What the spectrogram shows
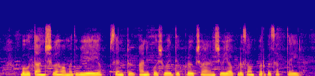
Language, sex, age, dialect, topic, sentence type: Marathi, female, 25-30, Standard Marathi, agriculture, statement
